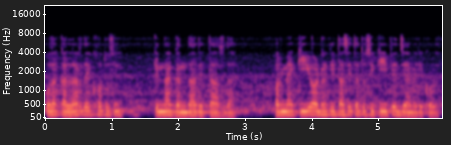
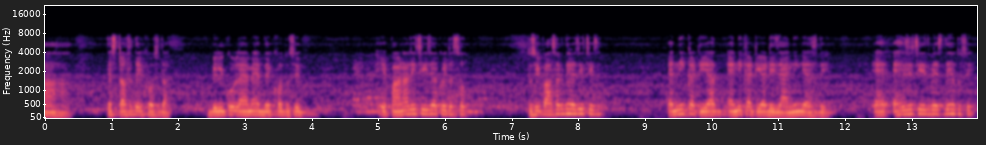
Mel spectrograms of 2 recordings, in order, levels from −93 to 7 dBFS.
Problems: background sounds at intervals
